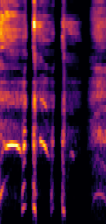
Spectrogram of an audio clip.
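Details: Acted cough from a male voice actor playing a boyfriend back from a business trip with a cold and high fever: three or four short voiced coughs in a quick burst.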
